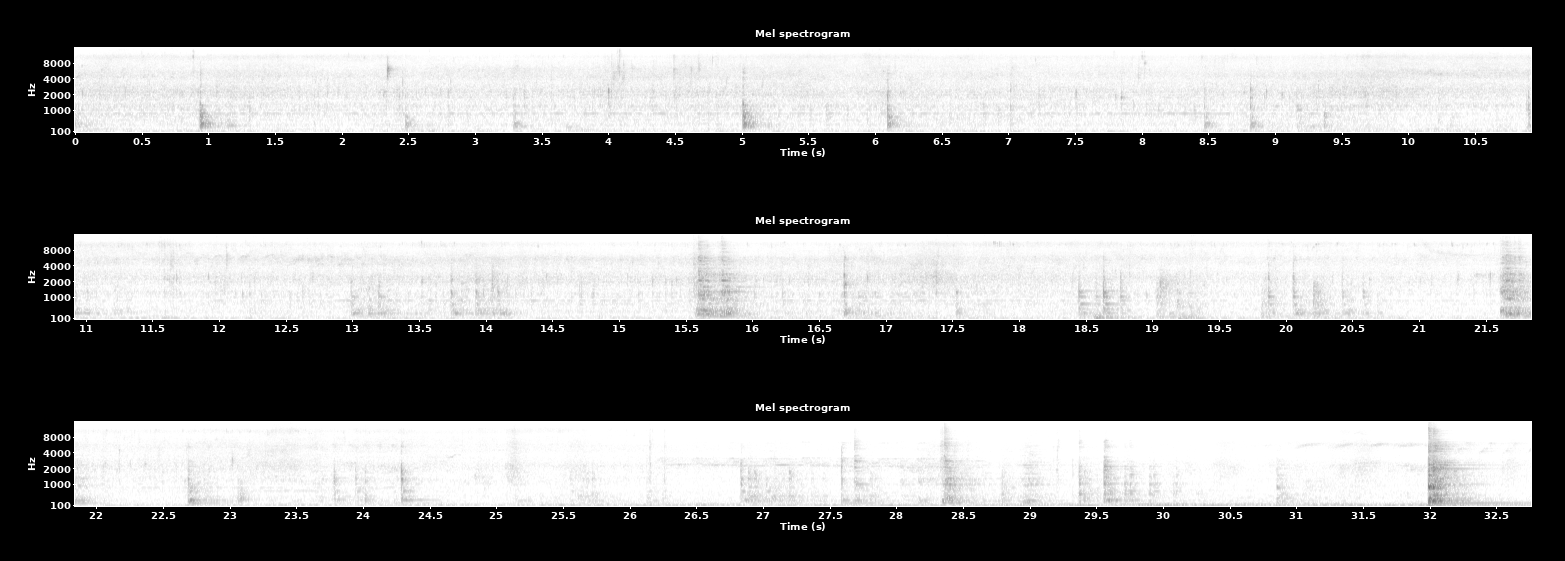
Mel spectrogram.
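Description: Besan-battered taro (arbi) pakoras deep-frying in hot oil in a kadai: a steady sizzle, with occasional knocks of a wooden spatula against the pan as they are turned. The sizzle thins near the end.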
